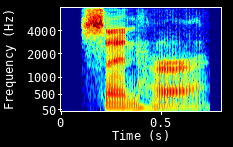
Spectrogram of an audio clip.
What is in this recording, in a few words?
"senhor", American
